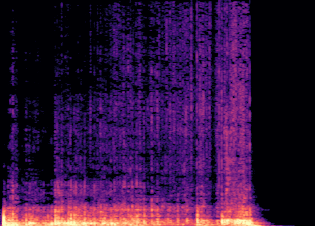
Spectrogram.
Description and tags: This is the sound of wood dragging along a rough surface.
Actually, it's the sound of a moving rough surface dragging along non-moving wood, but the sound is equivalent. If you need proof of that, ask Isaac Newton about his third law.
